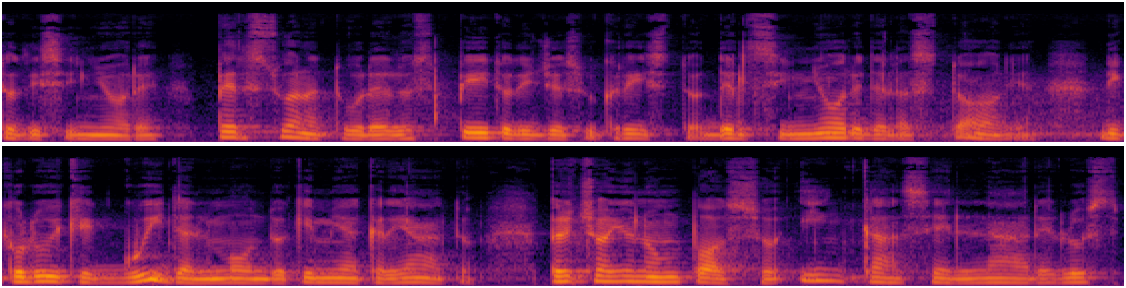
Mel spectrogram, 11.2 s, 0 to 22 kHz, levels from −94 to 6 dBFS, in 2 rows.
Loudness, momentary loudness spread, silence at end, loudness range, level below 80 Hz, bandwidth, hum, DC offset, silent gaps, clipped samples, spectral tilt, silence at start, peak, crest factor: -27 LUFS; 9 LU; 0.05 s; 3 LU; -66 dBFS; 15.5 kHz; none; under 0.1%; none; under 0.1%; -6.5 dB/octave; 0 s; -6 dBFS; 20 dB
